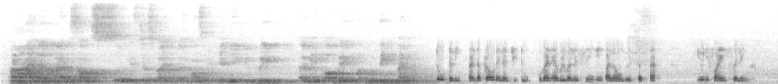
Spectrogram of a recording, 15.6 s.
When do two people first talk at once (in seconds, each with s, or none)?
none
